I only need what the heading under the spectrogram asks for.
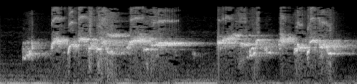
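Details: Caged red-whiskered bulbul, trained as a songbird, gives two loud, rich warbling phrases with sliding whistled notes, the second starting after a brief break.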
